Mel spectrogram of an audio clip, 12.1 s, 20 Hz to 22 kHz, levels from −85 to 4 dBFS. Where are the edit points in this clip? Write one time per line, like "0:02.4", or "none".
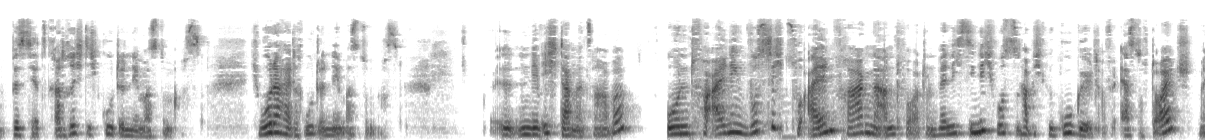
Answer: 0:03.0
0:05.4
0:05.9
0:07.8
0:10.2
